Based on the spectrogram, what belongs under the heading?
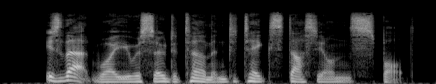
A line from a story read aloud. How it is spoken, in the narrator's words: He asked icily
